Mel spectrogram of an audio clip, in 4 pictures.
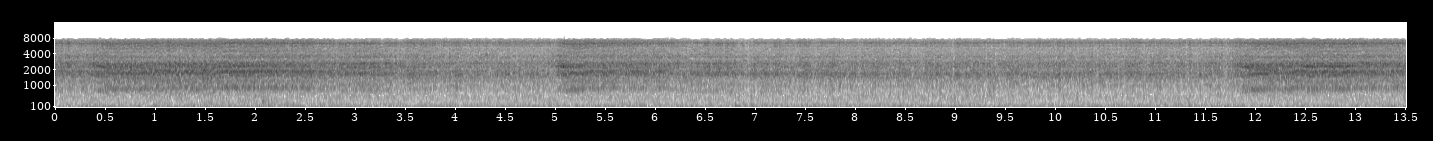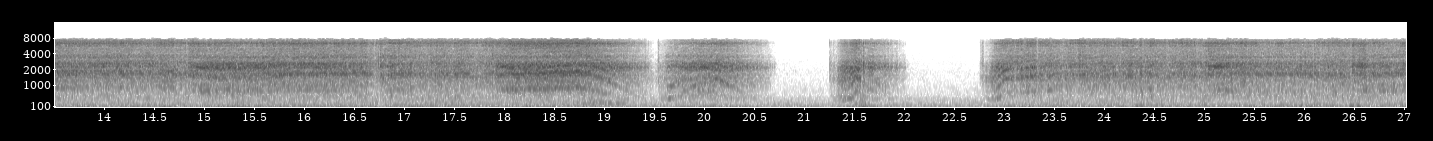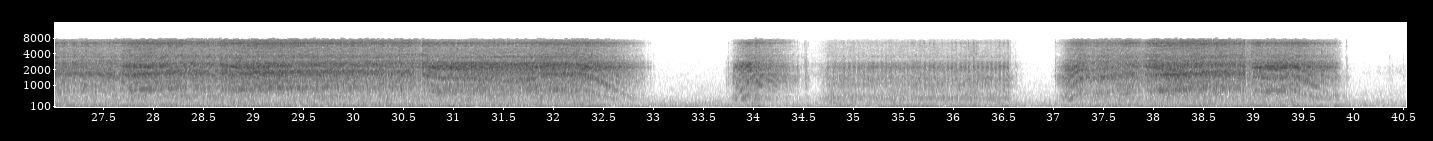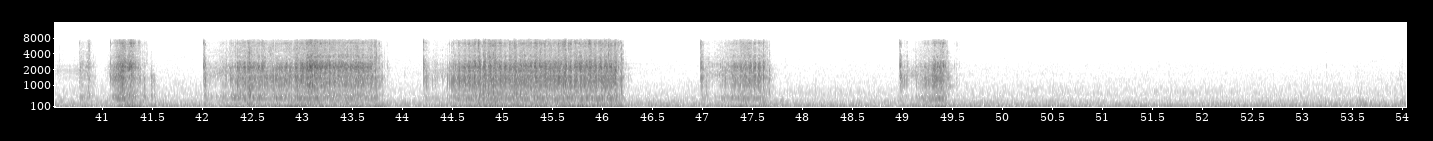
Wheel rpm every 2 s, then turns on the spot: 210, 230, 230, 230, 230, 230, 230, 220, 230, 130, 30, 110, 230, 230, 220, 210, 50, 30, 100, 150, 10, 30, 30, 20, 0, 0, 0.
34-36 42-46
